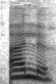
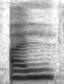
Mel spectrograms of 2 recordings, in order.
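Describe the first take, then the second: First: The L sound is released with a bouncing echo. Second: The L sound is held still without bouncing. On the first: The speaker calls it wrong. "लाम को अल ऐसे पढ़ना गलत है" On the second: The speaker calls it right. "अब यहाँ पर हम कलकला नहीं करेंगे"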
